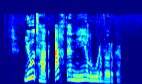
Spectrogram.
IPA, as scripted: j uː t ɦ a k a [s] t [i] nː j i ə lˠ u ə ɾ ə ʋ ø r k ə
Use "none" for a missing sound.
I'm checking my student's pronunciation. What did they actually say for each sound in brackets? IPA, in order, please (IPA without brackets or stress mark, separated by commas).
x, ɛ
